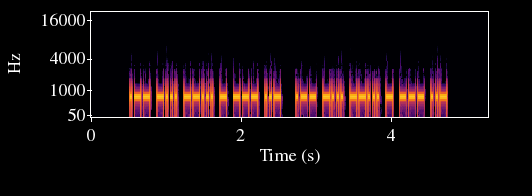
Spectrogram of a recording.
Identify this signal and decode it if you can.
Morse code, heard as a keyed tone, about 40 wpm, 700 Hz. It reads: WB7TOU WB7TOU
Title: USA Call Signs Repeated 2x 40wpm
